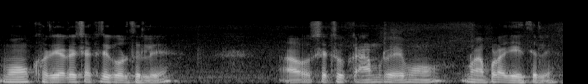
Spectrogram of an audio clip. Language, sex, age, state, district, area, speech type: Odia, male, 30-45, Odisha, Subarnapur, urban, spontaneous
